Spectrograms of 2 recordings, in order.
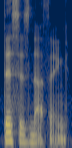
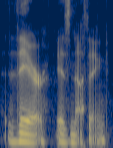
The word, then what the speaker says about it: There Is Nothing: time than that so i mispronounced their album last time I keep calling it this is nothing but it's there is nothing i bought my copy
